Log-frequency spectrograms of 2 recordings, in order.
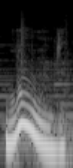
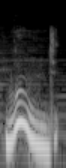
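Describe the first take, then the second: Both takes have the same delivery.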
